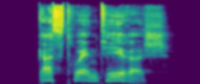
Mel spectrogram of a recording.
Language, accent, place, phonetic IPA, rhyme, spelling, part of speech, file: German, Germany, Berlin, [ˌɡastʁoʔɛnˈteːʁɪʃ], -eːʁɪʃ, gastroenterisch, adjective, De-gastroenterisch.ogg
- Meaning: gastroenteric, gastrointestinal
